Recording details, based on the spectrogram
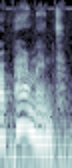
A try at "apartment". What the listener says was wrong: Apartment. La T se oye.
